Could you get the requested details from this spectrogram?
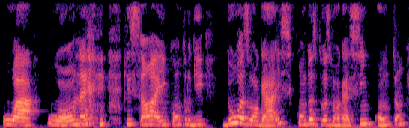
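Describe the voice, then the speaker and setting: A young woman teaching Portuguese grammar over slides, patient, often checking in with viewers and stretching key words slowly. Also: a little high. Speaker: Portuguese teacher on a video channel.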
